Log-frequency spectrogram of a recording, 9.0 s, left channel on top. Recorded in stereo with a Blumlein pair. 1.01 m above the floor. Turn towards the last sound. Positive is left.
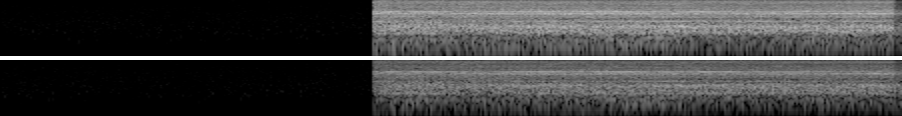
turn(degrees=30)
